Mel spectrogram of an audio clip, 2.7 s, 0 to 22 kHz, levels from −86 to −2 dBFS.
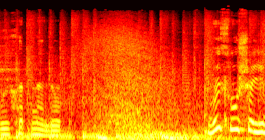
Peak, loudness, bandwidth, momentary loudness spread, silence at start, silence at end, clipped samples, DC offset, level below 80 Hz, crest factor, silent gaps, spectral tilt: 0 dBFS; -15 LUFS; 17 kHz; 6 LU; 0 s; 0 s; under 0.1%; under 0.1%; -20 dBFS; 12 dB; none; -5.5 dB/octave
